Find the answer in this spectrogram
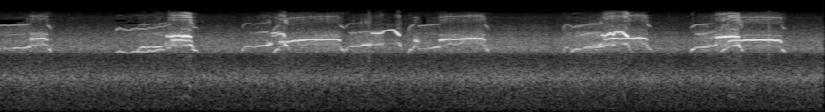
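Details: Young ospreys about two months old at a nest, fighting over a delivered headless striped bass, give thin high chirping calls in bursts every second or so over steady wind-like noise.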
